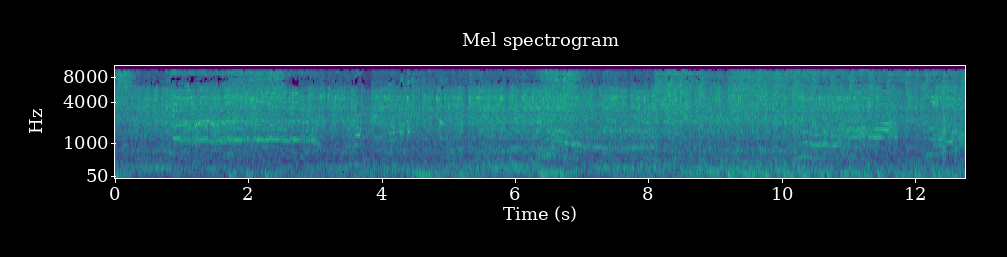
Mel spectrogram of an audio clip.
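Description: Loud, dense distorted guitar, played by a girl of about 10 on the Rocksmith game, chugs along steadily while her sister of about 5 yells and screams the vocals in a high voice, the whole thing sustained and noisy from start to finish.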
